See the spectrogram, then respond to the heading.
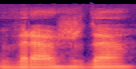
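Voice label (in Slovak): "vražda", Slovak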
